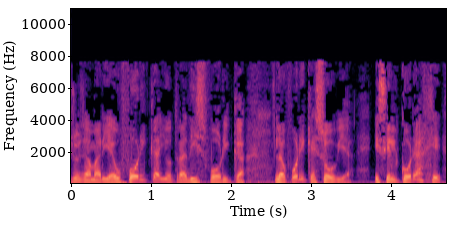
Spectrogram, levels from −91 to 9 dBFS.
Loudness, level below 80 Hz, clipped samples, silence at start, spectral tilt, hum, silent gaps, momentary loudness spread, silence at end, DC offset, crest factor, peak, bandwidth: -22 LUFS; -44 dBFS; under 0.1%; 0 s; -5.5 dB/octave; none; none; 7 LU; 0 s; under 0.1%; 16 dB; -6 dBFS; 8 kHz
